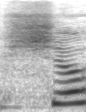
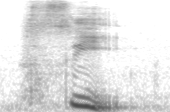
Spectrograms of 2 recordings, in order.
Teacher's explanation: When both ㅅ and ㅆ are paired with the ㅣ vowel, they are pronounced as a sh sound and not s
